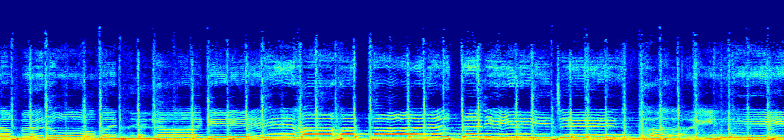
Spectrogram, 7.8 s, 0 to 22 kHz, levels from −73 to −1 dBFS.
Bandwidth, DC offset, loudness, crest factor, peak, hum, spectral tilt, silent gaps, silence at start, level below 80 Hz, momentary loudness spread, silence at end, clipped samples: 17.5 kHz; under 0.1%; -19 LUFS; 16 dB; -2 dBFS; none; -5.5 dB/octave; none; 0 s; -34 dBFS; 3 LU; 0 s; under 0.1%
